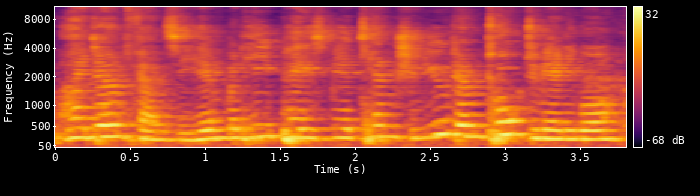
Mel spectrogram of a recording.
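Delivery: high, aggrieved wife puppet; put-on high female character; feminine voice. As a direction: tell the grievance as the lady dummy. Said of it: "let's find a nice feminine voice".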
